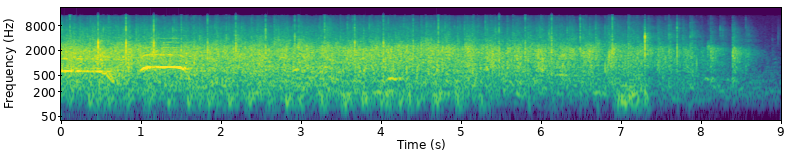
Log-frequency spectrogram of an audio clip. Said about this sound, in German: Jetzt nicht eure ganze Klatschenergie verschwenden. Denn jetzt brauchen wir noch euren Applaus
